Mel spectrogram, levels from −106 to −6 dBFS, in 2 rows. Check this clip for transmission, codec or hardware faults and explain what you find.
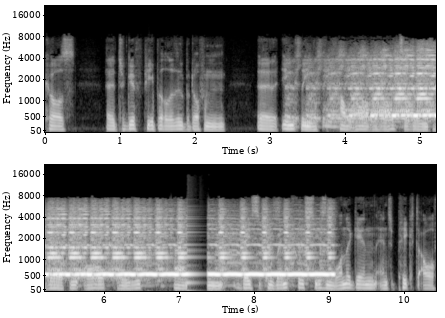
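Two faults stand out in this speech clip: a sustained feedback howl and a brief call audio freeze inside it.

Feedback howl, 3.2 to 9.22 s: the microphone and loudspeaker of two devices in one room form a loop that gains level each pass. Repeats build instead of dying away, narrowing to a tone around 500 Hz with a loop delay of roughly 300 ms, and the howl peaks about 13 dB above the speech.

Call audio freeze, 7.11 to 7.40 s: likely packets stalled and the jitter buffer ran dry. For 262 ms the receiver stretches the last sound into a fading fill, then resumes where it stopped, so the audio is delayed by that amount rather than losing any content.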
